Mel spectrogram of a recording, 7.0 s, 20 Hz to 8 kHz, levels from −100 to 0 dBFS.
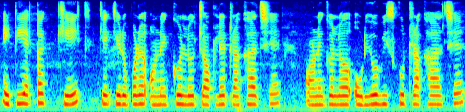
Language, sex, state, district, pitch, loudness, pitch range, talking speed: Bengali, female, Odisha, Khordha, 235 Hz, -17 LUFS, 225-245 Hz, 130 wpm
